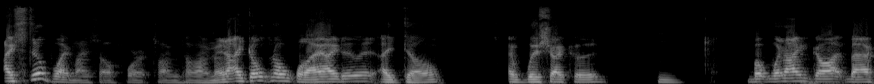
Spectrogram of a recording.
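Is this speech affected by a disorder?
Yes: cleft palate; cleft palate since childhood, surgical repair in childhood; voice sounds deeper than it is, deeper over mic, cannot say certain words, frequent mispronunciations, speech impediment.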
